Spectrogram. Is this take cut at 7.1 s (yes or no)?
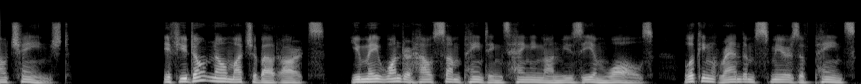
yes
